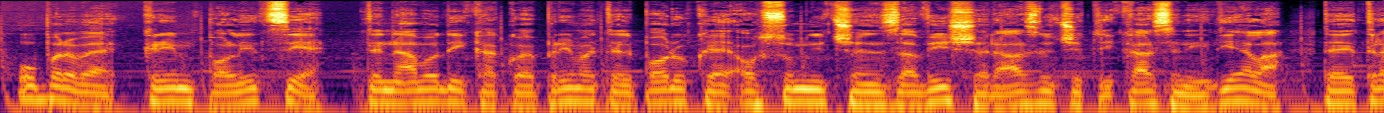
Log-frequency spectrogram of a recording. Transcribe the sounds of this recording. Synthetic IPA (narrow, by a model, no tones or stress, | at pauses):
up̬ɾʋekɾimpo̞lit̪sije̞t̪e̞naʋo̞d̪ikakoje̞pɾimat̪eʎʲpo̞ɾuke̞ʔo̞sumɲit͡ɕe̞nzaʋiʃeɾaːzlit͡ʃit̪ixkazneniɣd̪jeːlat̪e̞jet̪ɾ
